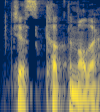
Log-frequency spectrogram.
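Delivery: normal talking voice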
